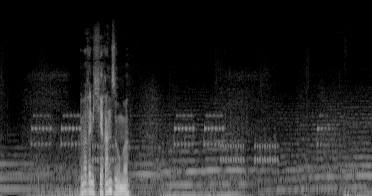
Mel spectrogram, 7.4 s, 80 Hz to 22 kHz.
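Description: A dinosaur in Jurassic World Evolution 2 gives off a telephone-like ring, repeated electronic tones in short, regular bursts. Someone talks loudly over part of it.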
